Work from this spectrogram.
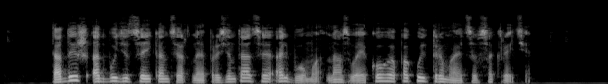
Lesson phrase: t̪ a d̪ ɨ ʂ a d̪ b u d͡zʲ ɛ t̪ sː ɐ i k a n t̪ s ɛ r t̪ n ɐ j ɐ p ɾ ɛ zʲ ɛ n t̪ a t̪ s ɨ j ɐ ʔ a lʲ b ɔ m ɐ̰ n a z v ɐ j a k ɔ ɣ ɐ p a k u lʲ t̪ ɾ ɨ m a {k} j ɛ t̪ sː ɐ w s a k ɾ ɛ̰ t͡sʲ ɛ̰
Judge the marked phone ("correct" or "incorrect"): incorrect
